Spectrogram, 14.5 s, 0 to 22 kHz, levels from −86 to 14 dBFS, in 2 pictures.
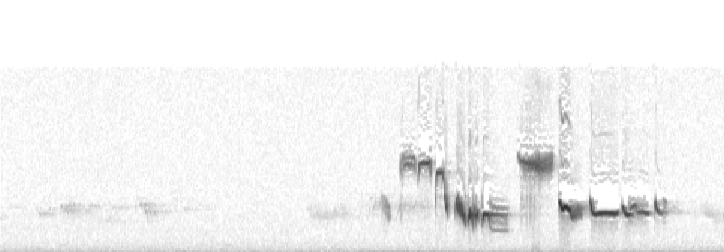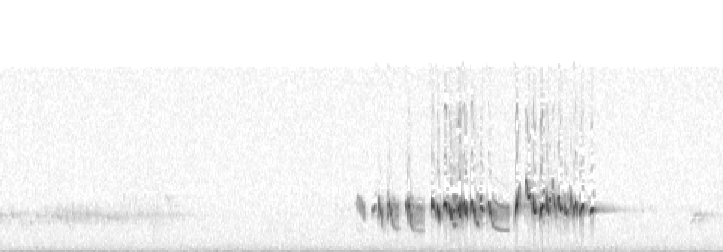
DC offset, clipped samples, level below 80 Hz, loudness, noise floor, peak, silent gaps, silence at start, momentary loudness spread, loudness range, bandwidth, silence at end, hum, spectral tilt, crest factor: under 0.1%; under 0.1%; -72 dBFS; -16 LUFS; -64 dBFS; -2 dBFS; none; 4 s; 18 LU; 16 LU; 16.5 kHz; 1.3 s; none; 4.5 dB/octave; 20 dB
